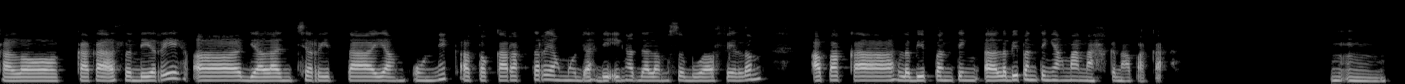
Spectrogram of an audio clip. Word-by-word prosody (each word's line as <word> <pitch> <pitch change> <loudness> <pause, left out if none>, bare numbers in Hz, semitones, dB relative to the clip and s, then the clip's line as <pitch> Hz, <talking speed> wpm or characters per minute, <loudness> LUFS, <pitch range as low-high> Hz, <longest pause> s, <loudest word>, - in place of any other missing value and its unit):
Kalau 170 0 +3 0.4
Kakak 180 0 +3
sendiri, 185 +2 0 0.4
eee, 185 0 +6 0.2
jalan 175 0 +4 0.2
cerita 180 -1 +1
yang 175 -1 0
unik 185 +7 -5 0.2
atau 185 +1 -3
karakter 195 +3 0
yang 200 - -4
mudah 180 -1 -2
diingat 180 +2 -2
dalam 175 0 0
sebuah 175 -1 -2
film, 185 +5 -2 0.6
apakah 190 0 +3
lebih 185 +1 +2
pentin 190 -1 -2 0.2
eee, 180 -1 +6
lebih 200 +2 +3
penting 205 -1 -2
yang 185 - -7
mana, 180 -3 -1 0.2
kenapa, 160 -3 -5
Kak? - - -9 1.5
Mhm. 165 -3 -6
185 Hz, 115 wpm, -23 LUFS, 175-190 Hz, 1.5 s, eee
